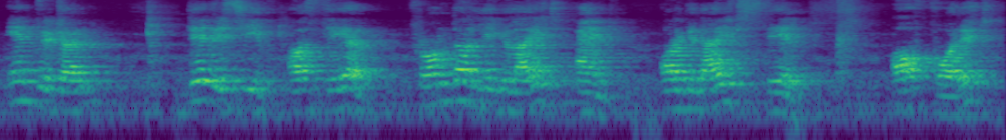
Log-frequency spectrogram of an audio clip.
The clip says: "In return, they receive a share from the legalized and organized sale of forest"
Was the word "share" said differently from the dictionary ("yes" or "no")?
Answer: yes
